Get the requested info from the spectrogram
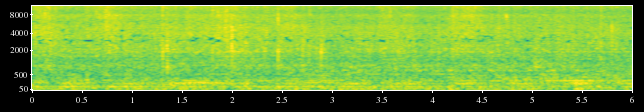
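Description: Chopped onion, garlic and green chillies sizzling steadily in coconut oil in a cast iron skillet while being stirred with a wooden spatula, with faint ticks of the spatula against the pan. The mix is being sautéed until the raw smell of garlic and onion goes.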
